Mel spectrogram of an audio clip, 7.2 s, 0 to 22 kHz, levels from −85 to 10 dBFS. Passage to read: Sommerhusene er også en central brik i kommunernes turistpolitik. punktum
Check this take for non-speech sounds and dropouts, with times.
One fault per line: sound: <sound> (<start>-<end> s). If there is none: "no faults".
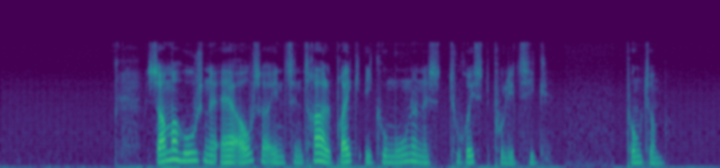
no faults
